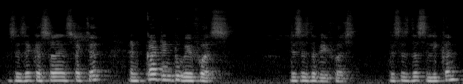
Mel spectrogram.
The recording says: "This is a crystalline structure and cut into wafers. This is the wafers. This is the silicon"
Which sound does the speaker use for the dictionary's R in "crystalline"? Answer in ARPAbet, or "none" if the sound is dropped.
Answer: none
